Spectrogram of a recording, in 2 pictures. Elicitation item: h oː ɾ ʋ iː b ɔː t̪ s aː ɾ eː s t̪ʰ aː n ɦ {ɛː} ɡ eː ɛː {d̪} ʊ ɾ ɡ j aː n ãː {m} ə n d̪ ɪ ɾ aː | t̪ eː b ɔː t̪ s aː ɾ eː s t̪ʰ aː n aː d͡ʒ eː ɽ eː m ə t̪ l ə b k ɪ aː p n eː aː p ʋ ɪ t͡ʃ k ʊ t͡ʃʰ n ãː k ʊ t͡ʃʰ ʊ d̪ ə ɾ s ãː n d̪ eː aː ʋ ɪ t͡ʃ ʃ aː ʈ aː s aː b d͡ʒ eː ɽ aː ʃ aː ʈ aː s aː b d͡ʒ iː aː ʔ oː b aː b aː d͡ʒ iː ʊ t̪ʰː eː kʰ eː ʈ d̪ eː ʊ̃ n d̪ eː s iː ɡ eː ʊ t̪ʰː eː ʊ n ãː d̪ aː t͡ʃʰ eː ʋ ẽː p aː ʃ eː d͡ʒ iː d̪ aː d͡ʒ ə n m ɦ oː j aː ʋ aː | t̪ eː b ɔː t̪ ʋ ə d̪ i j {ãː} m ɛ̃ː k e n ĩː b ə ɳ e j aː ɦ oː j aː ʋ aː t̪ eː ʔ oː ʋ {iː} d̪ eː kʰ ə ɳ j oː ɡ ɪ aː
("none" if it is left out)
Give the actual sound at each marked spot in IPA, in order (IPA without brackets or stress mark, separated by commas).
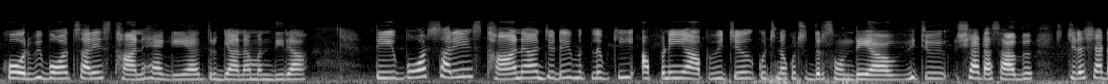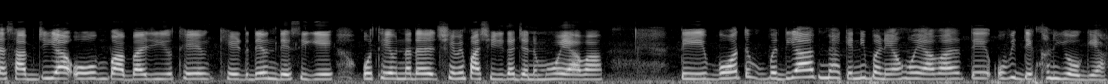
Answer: ɛː, d̪, m, aː, iː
